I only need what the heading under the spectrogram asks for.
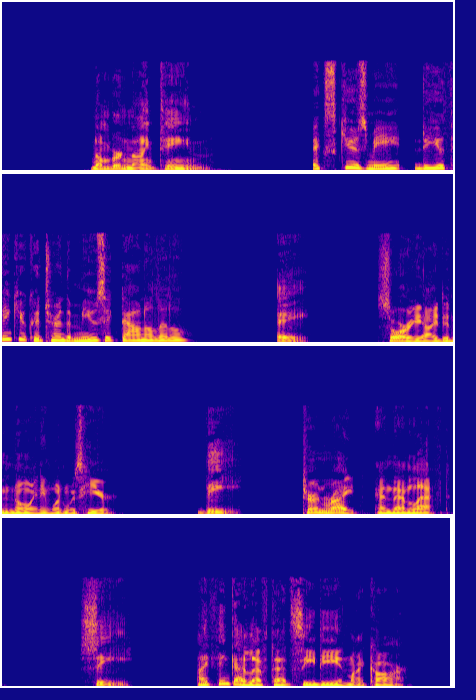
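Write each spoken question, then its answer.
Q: Excuse me, do you think you could turn the music down a little?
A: A: Sorry, I didn't know anyone was here.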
